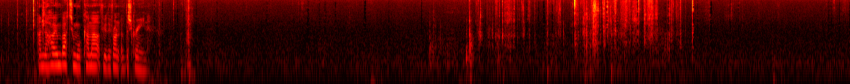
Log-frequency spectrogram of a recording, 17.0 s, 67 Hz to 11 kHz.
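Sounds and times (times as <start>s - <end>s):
sharp plastic clicks: 0.0s - 1.0s
adhesive tearing and scratching: 9.5s - 13.9s.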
